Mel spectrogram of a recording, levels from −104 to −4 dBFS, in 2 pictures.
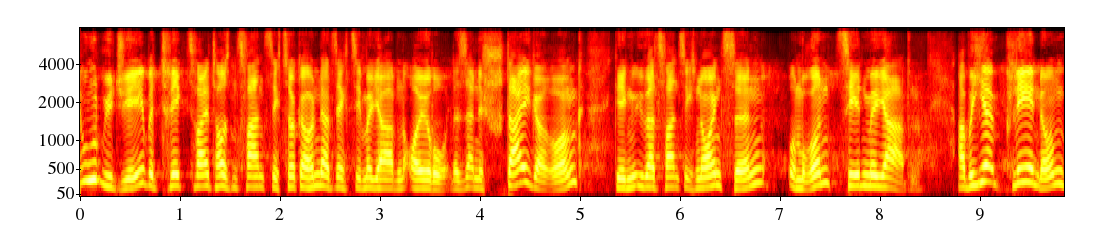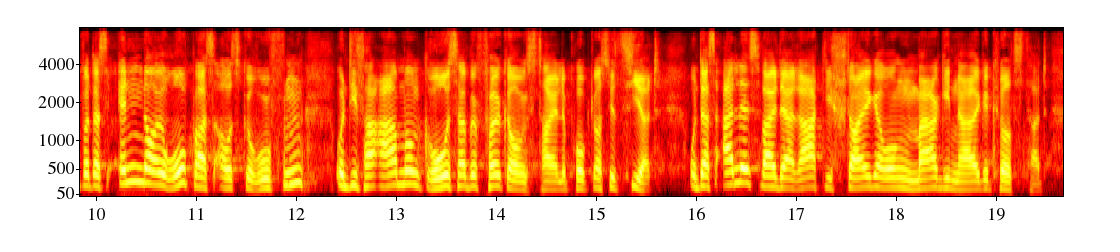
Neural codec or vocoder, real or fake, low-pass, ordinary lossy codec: codec, 16 kHz, 4 kbps, X-Codec, HuBERT features, trained on LibriSpeech; fake; 7.2 kHz; none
